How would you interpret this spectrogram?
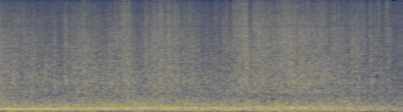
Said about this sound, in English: Take a walk across Nyando area in Kenya's Kisumu County in Western Kenya, and this is a common scene. Rain and driving hail.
